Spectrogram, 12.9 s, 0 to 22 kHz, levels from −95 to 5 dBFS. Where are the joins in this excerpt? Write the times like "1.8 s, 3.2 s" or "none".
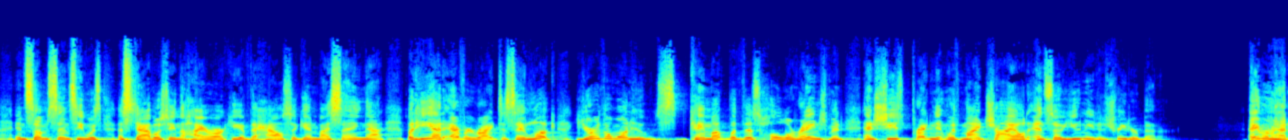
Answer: none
